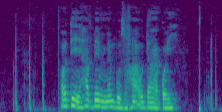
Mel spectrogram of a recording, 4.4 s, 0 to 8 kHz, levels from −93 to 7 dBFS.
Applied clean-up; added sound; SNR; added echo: none; none; none; none.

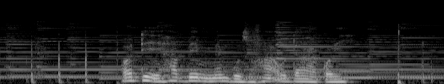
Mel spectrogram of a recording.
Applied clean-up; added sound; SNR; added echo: none; Harp; 11 dB; none.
